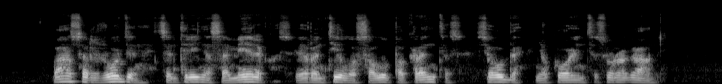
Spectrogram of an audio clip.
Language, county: Lithuanian, Panevėžys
